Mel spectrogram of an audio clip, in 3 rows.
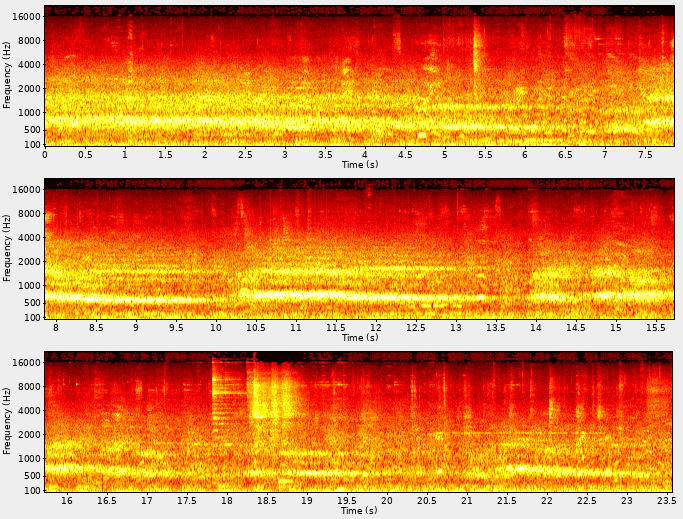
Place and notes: Bergeborbeck, Essen, Deutschland - essen, rwe stadion, soccer cup match
At the RWE soccer station during a soccer cup match. The sound of fireworks, fans chanting, the voice of the stadium speaker and the voice of the security guards, police and their dogs.
Am RWE Stadion während eines Pokal Spiels. Der Klang von Feuerwerkkörpern, Fangesänge, die Stimme des Stadionsprechers, Ordnern und Polizei mit ihren Hunden.
Projekt - Stadtklang//: Hörorte - topographic field recordings and social ambiences
Essen, Germany, 8 April 2014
